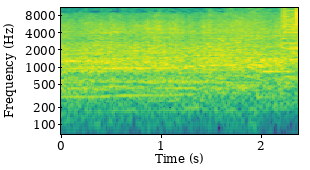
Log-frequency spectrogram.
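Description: A full grid of 1999 Formula One cars' V10 engines held at high revs on the grid, a steady massed howl, while the start lights stay on far too long.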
